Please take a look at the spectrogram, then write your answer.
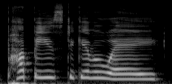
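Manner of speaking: put-on high, bright calling of children hawking puppies; kids calling out. A narrator's reading. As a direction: call it out like kids at the park. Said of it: "walked to the park shouting".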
